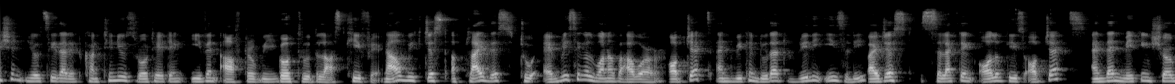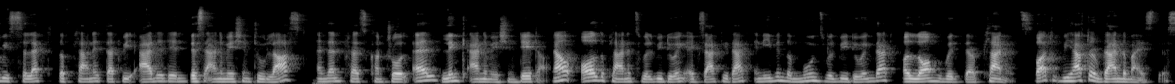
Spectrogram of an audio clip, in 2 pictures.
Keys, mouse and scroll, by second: 3.9 space, 8.3 space, 8.6-9.1 scroll up 3, 8.7 shift+middle drag, 9.5 shift+click, 10.3-10.8 shift+click, 10.8 shift+click, 11.8 shift+click, 12.5 shift+click, 13.3 shift+click, 15.7 ctrl+l, 17.4 space, 17.4-17.8 scroll down 3, 18.8 scroll up 3, 20.0-20.6 shift+middle drag, 22.0 scroll down 2.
